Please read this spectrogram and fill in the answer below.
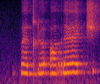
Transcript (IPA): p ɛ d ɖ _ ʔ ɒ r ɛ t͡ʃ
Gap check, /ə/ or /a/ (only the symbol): ə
